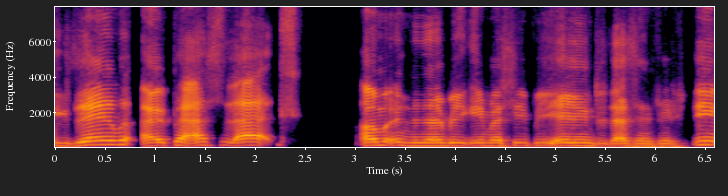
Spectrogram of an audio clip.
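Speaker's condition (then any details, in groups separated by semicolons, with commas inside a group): Cerebral palsy; speech impediment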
